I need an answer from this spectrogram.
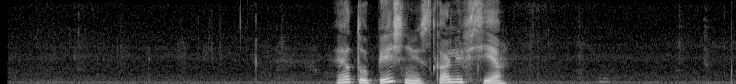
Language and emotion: Russian, positive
